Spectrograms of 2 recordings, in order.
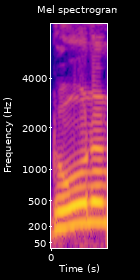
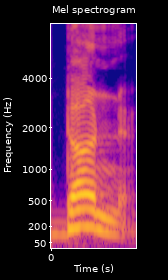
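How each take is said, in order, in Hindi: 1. स्वर की ध्वनि 'oh' जैसी है। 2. स्वर की ध्वनि 'uh' जैसी है। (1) "इसको डोन नहीं पढ़ेंगे" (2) "क्या पढ़ेंगे? डन"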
